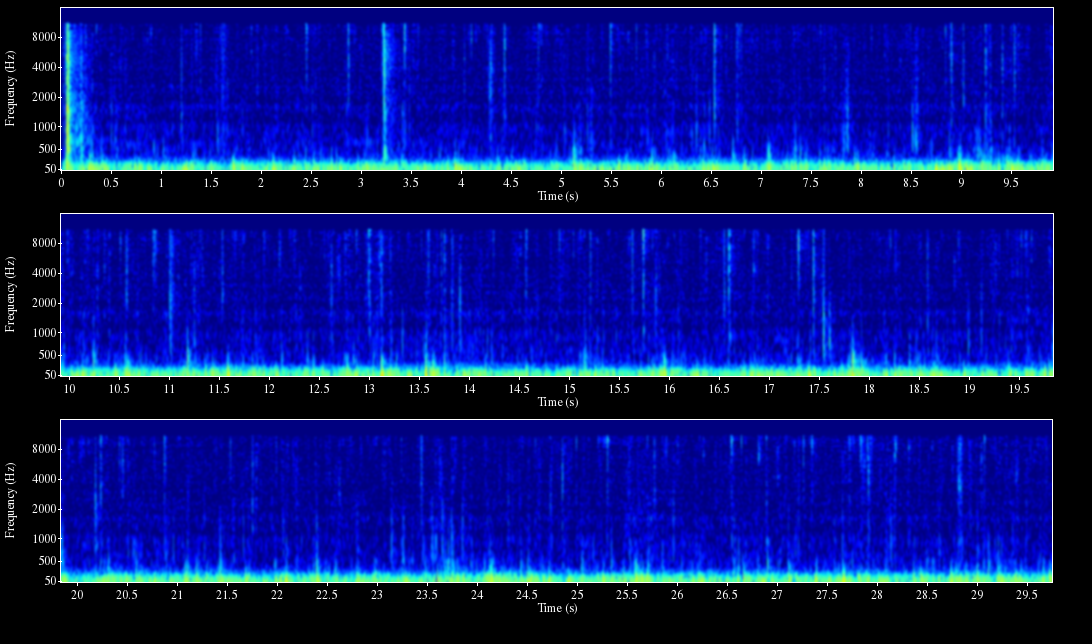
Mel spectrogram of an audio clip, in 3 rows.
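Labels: Fire burning with wood crackling. 0.1 - 29.8

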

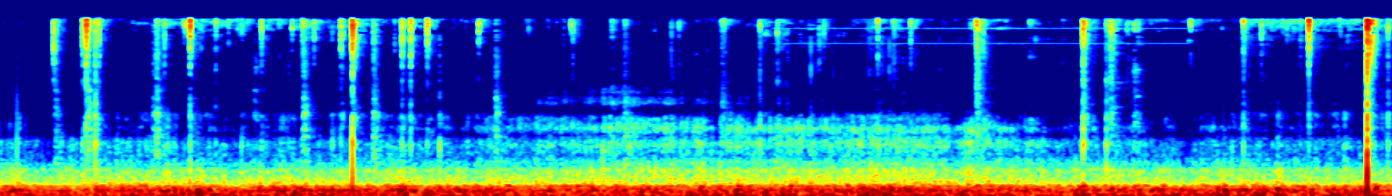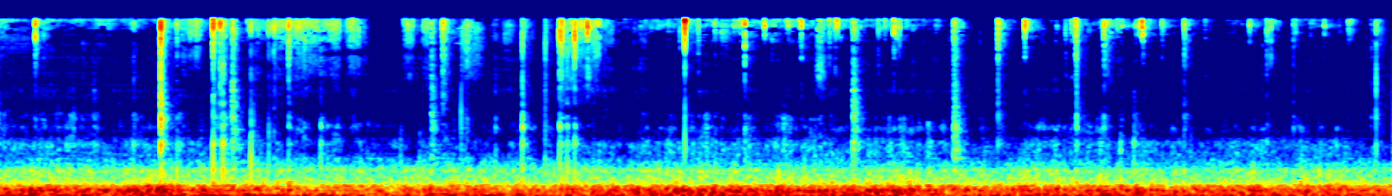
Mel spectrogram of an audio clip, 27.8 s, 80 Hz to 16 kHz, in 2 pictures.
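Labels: A fire crackles in a stove with occasional popping and hissing sounds, the crackling rhythmically changing in intensity. 0.3 - 27.8

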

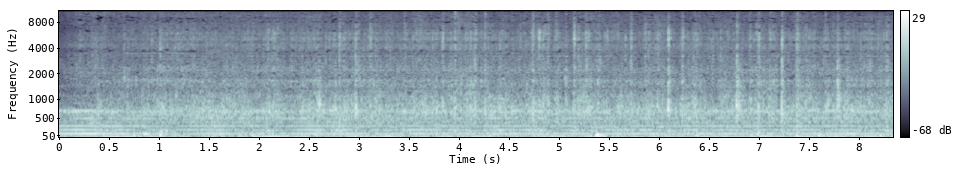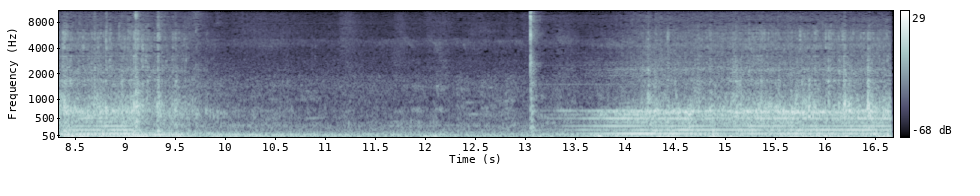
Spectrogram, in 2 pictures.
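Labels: A washing machine gurgles loudly in a rhythmic, fading pattern. 0.0 - 10.0
A washing machine hums quietly in a steady pattern. 10.0 - 13.0
A single loud click indoors. 13.0 - 13.2
A washing machine gurgles loudly in a rhythmic pattern that gradually increases. 13.1 - 16.7

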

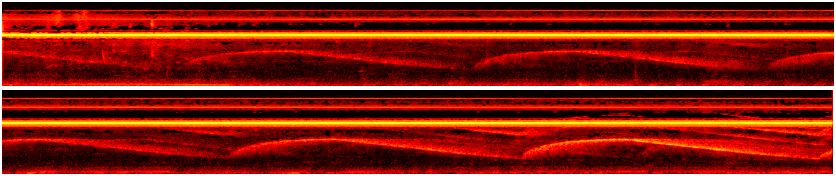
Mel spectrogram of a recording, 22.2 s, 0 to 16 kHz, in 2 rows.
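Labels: Sirens of fire trucks approaching. 0.0 - 22.2
A loud, piercing, and continuous fire alarm. 0.0 - 22.2

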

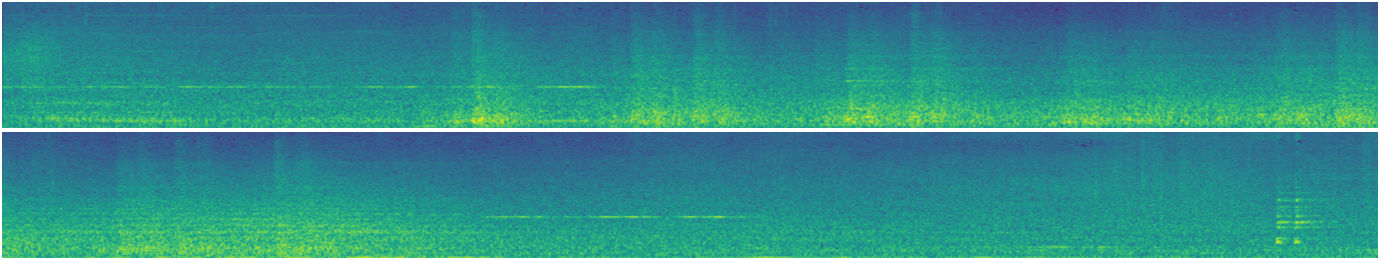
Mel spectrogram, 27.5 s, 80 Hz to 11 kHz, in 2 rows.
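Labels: Beeping sound at a low volume. 0.1 - 4.1
A metro train passes by. 4.2 - 18.4
Beeping sounds. 18.5 - 26.3
A car horn honks. 26.5 - 27.5

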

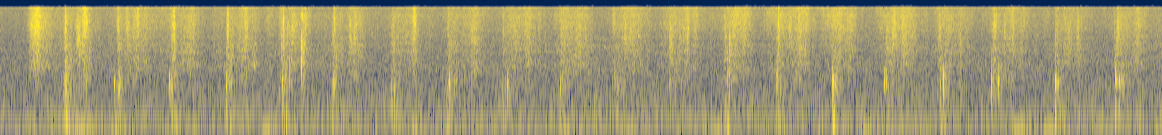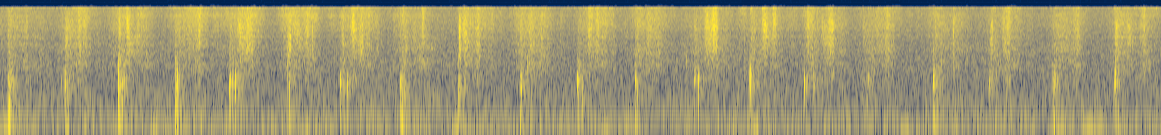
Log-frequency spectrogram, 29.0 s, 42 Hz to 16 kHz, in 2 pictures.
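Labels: Footsteps in a steady pattern. 0.0 - 29.0

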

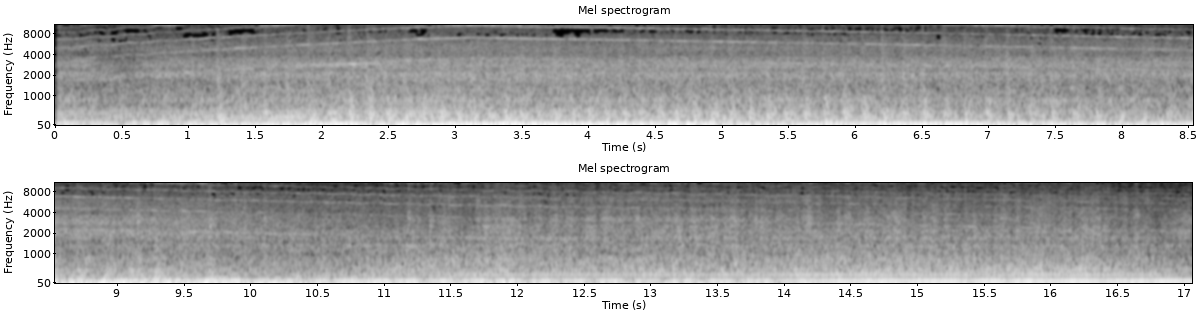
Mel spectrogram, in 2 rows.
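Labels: Water sloshes and swirls inside the drum as the washing machine spins. 0.0 - 17.1

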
